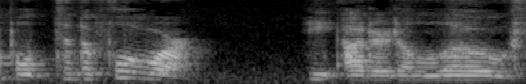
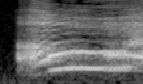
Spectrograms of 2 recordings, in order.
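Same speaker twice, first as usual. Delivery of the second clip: high, loud startled gasp; girl gasping loudly at the sudden light; 10 dB louder than usual. A narrator's reading. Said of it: "Chris gasped loudly".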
